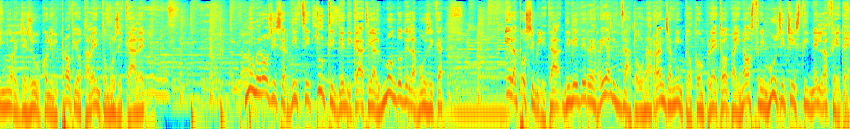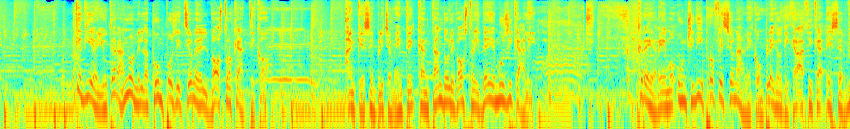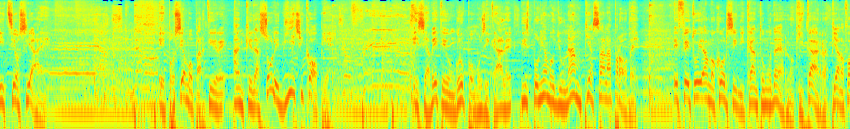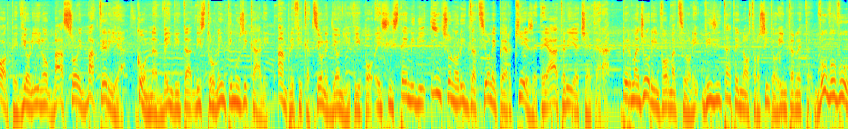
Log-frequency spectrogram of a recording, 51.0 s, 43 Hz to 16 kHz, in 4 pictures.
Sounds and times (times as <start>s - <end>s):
Speech: 0.0s - 2.5s, 3.5s - 7.0s, 7.6s - 12.9s, 13.7s - 17.2s, 17.9s - 26.3s, 27.8s - 50.9s
Music: 0.0s - 50.9s.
